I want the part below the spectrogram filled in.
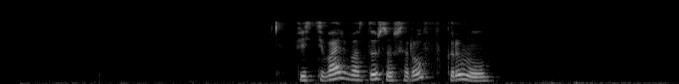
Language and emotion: Russian, positive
